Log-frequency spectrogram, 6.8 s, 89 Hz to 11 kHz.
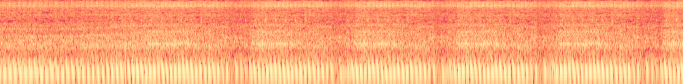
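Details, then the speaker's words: Hero Splendor Plus BS6 with only about 40 km, idling: a regular pulsing hum about once a second; the noise comes from a faulty sensor, after the dealer agency failed to find the cause. "तो friends अब जो आप सुन रहे थे वह इस sensor के आ रही है ठीक है"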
